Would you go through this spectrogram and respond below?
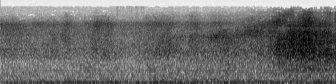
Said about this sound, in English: The plane took off.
